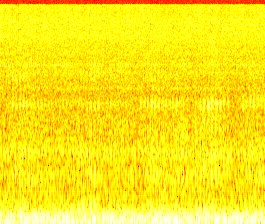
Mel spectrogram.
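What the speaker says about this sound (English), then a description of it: "Big purrs." A cat purrs loudly and steadily up close, a continuous low rumbling throb with no pauses and no voices.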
